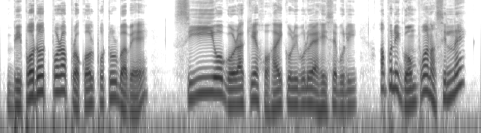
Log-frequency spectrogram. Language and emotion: Assamese, surprised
